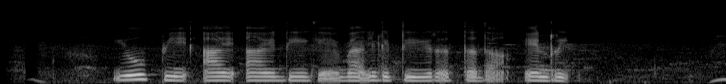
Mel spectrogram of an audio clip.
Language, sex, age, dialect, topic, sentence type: Kannada, male, 18-24, Dharwad Kannada, banking, question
